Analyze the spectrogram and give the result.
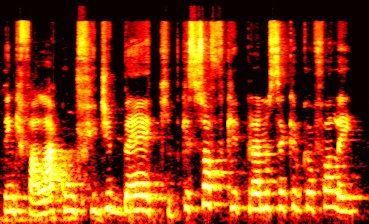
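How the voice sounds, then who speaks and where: Brief: Brazilian female consultant, higher voice, lively teacher manner, video call, faint ambience. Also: brisk, a little hiss or hum. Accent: Brazilian Portuguese. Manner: lively, explanatory, drills German sounds aloud. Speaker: migration consultant and German teacher.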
